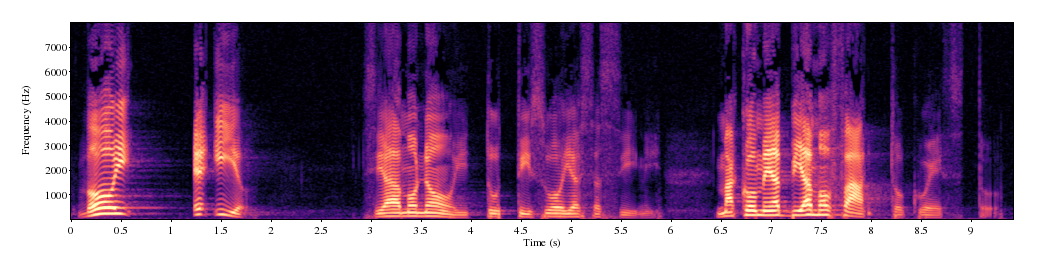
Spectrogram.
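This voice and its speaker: A man voicing a frantic, grieving madman who swings from shouting to hushed murmurs, in a dramatic reading. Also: mid-range voice. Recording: long hall reverb.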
